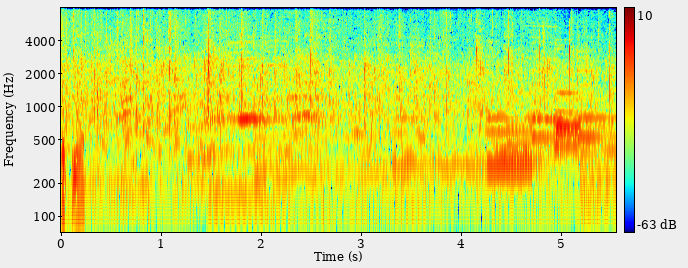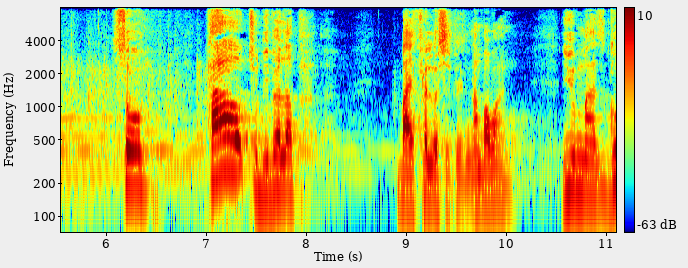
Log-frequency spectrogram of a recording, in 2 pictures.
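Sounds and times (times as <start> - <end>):
audience clapping: 0.0 - 7.8
speech: 6.2 - 8.1, 8.9 - 11.0.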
